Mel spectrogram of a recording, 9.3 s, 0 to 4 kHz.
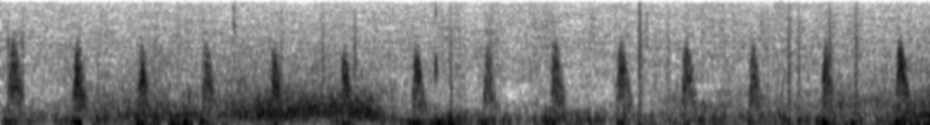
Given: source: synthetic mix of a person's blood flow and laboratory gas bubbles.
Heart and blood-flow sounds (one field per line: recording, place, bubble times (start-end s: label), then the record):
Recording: Doppler ultrasound of blood flow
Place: subclavian vein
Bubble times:
1.85-1.92 s: bubbles
2.31-2.58 s: bubbles
3.86-3.97 s: bubbles
4.33-4.38 s: bubbles
7.74-7.84 s: bubbles
From the record:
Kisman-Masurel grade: 121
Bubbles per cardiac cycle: 1 to 2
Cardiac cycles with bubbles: 10 to 50%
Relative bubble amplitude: barely perceptible (0.100 to 0.250)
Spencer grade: 2 (many but less than half of the cardiac periods contain bubble signals, singularly or in groups)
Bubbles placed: anywhere in the cardiac cycle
